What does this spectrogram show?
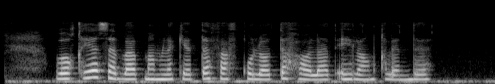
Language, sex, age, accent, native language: Uzbek, female, 18-24, Buxoro, Uzbek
